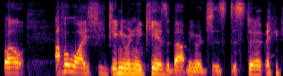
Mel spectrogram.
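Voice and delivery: ordinary delivery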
